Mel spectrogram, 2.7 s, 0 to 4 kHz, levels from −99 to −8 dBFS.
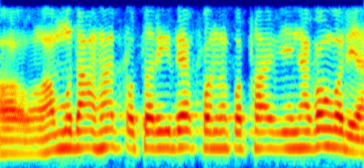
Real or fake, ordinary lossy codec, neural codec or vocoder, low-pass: fake; none; codec, 24 kHz, 6 kbps, HILCodec; 3.6 kHz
